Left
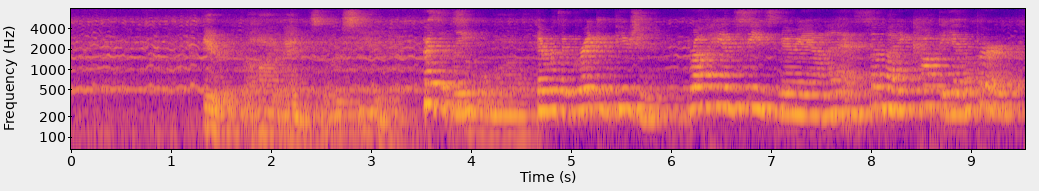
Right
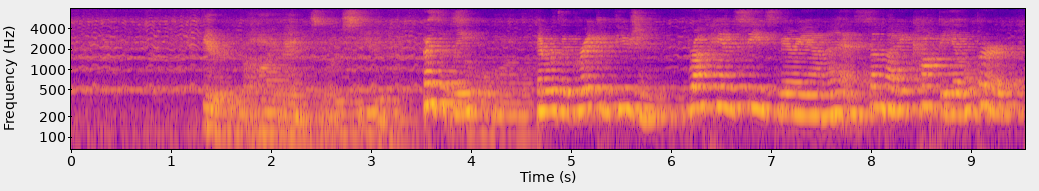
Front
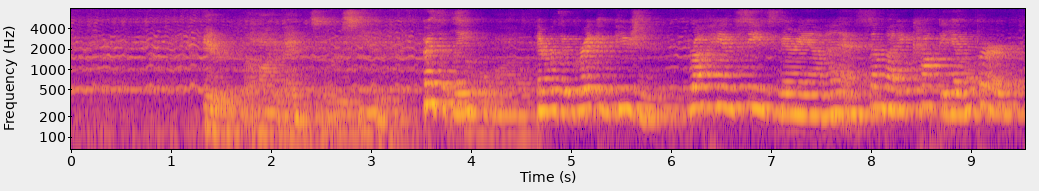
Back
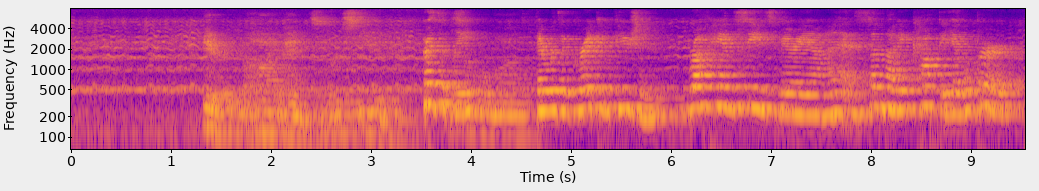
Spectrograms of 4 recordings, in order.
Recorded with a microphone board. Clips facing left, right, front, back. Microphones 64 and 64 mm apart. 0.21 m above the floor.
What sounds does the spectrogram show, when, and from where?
1.3 s a man speaking: 140° right, 1.8 m
3.5 s a woman speaking: 115° right, 1.1 m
